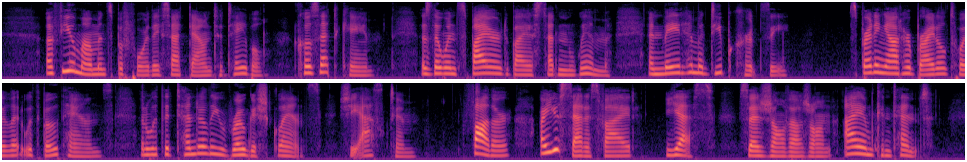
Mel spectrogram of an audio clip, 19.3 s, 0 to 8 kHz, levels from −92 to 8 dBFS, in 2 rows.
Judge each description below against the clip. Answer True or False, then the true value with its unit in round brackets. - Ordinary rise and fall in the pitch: True (4.9 semitones)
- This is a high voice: True (200 Hz)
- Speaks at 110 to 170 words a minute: True (160 wpm)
